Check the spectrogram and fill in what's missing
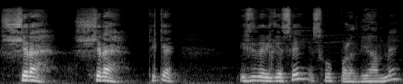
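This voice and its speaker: A man's voice: on the high side, warm tone, breathy edge. A man teaching an Urdu reading lesson, patiently sounding out and repeating words for learners. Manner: patient, repeats words slowly to drill pronunciation.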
